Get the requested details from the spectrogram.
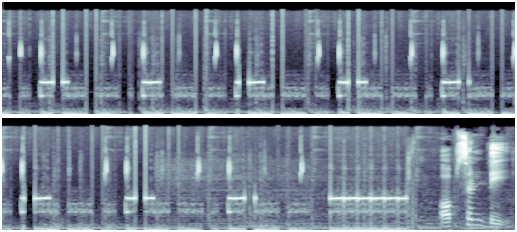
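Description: A countdown timer ticks with short repeated beeps.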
